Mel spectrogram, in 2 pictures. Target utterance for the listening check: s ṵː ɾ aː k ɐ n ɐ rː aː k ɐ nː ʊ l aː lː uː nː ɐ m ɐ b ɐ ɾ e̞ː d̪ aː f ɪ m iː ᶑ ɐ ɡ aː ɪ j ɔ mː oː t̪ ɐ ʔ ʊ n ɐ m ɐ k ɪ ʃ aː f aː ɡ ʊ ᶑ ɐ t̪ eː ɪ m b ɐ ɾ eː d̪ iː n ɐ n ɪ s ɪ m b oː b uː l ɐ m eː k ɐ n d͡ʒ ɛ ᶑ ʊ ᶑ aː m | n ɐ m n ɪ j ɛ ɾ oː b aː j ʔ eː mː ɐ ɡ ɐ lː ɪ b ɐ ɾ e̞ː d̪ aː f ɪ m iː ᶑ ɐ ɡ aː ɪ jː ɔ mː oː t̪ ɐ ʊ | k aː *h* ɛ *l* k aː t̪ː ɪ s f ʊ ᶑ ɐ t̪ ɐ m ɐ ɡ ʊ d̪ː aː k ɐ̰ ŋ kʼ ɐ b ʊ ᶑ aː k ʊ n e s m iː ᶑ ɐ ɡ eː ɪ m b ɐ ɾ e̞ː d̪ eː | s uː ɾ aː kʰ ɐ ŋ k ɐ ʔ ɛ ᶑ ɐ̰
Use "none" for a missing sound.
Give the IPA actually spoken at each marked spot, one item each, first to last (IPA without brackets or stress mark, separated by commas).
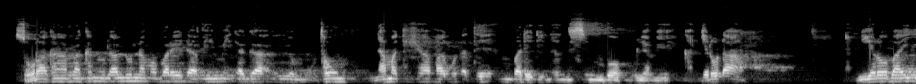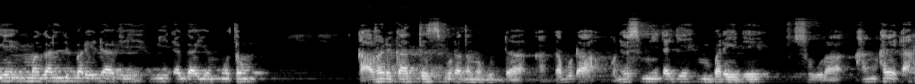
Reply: f, ɾ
